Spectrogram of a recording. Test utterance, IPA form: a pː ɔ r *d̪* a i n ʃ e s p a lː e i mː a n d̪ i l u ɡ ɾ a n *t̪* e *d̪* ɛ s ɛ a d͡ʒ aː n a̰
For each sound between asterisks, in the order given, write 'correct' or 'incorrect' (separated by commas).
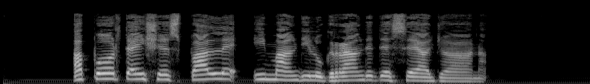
incorrect, incorrect, correct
